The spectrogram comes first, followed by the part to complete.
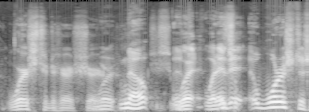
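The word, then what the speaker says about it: Worcestershire: verses how it's said now it's spelled Worchester Shire but they pronounce Worchester Worster Worster Worster sure no what is worst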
